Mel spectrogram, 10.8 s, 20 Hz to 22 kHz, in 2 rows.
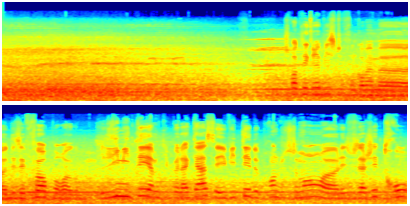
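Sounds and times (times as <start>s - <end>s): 
RER commuter train rumbling past: 0.0s - 10.8s
faint metallic train wheel squeal: 3.2s - 5.4s
speech: 3.9s - 10.8s.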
